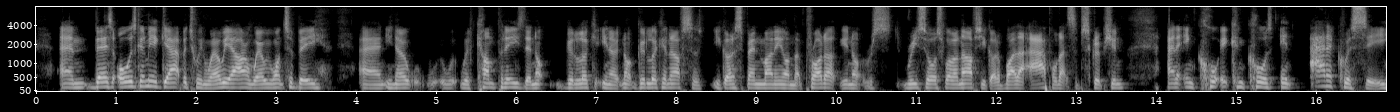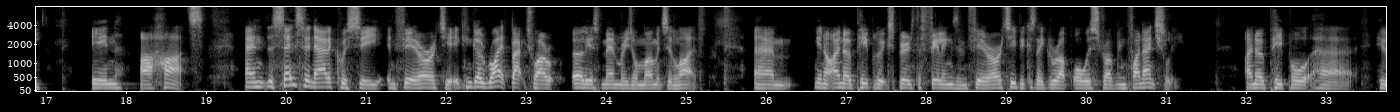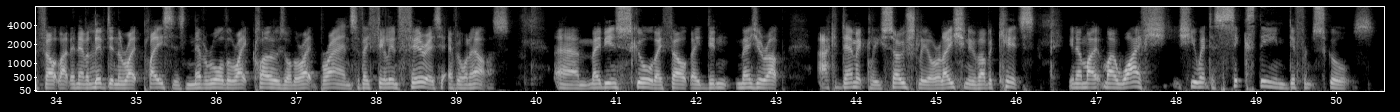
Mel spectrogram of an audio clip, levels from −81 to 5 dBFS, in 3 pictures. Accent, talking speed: British, 200 wpm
